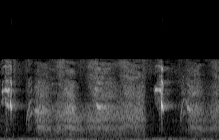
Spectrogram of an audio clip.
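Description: A cockatiel gives two sharp, falling whistled notes about three seconds apart, between stretches of odd, whiny, muffled chatter that sounds almost like a whimpering dog.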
